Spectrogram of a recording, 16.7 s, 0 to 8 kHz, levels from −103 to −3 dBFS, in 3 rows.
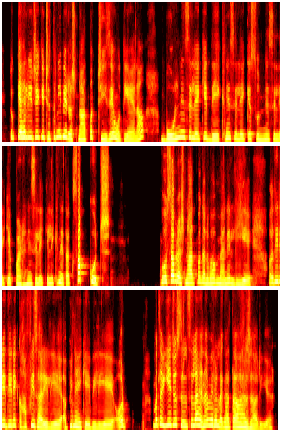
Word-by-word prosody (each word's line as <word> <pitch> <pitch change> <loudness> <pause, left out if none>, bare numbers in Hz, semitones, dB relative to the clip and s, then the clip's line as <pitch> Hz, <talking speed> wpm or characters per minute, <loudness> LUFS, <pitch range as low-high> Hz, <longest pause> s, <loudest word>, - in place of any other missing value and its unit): तो 315 - -4
कह 310 -1 +7
लीजिए 310 +1 +1
कि 325 - 0
जितनी 300 +6 -1
भी 355 0 +5
रचनात्मक 230 +3 -1
चीज़ें 235 +1 0
होती 215 -5 -1
हैं 195 -1 -3
ना 210 - -4 0.4
बोलने 230 - +3
से 310 -1 -3
लेके, 265 0 -1
देखने 220 +3 -1
से 260 -1 -5
लेके, 235 0 -3
सुनने 215 -3 -4
से 225 +1 -7
लेके, 225 +2 -4
पढ़ने 200 +1 -1
से 210 - -4
लेके 210 +1 -4
लिखने 235 +3 -1
तक 210 +2 -6
सब 400 0 +5
कुछ 295 - +1 1.0
वो 285 - +4
सब 325 +3 +7
रचनात्मक 250 -1 +1
अनुभव 230 0 +1
मैंने 230 -1 0
लिए। 185 -5 -1 0.4
और 260 - -1
धीरे-धीरे 290 +1 +2
काफ़ी 260 +5 -1
सारी 215 -5 +2
लिए 195 -1 -2
अभिनय 250 +4 0
के 190 -2 0
भी 200 +1 -6
लिए 185 -1 -3
और 290 - -2 0.6
मतलब 335 +2 +1
ये 330 +3 +2
जो 345 +1 +1
सिलसिला 315 0 +1
है 315 -3 +4
ना 295 +3 +1
मेरा 315 -2 +3
लगातार 235 -1 +2
जारी 185 -2 -5
है। 210 - -10
240 Hz, 190 wpm, -19 LUFS, 210-290 Hz, 1.0 s, कह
